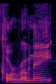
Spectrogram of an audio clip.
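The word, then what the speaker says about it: Korone: like set play cover actually it's pronounced Coronet uh I'm just gonna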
